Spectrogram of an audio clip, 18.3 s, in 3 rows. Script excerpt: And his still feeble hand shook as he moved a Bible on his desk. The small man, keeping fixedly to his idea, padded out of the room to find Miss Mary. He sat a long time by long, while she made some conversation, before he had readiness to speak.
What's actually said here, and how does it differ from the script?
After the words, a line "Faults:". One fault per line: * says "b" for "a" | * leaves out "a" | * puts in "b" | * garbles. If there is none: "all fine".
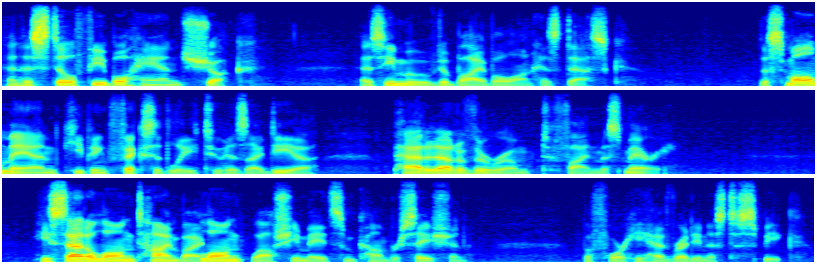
And his still feeble hand shook as he moved a Bible on his desk. The small man, keeping fixedly to his idea, padded out of the room to find Miss Mary. He sat a long time by long, while she made some conversation, before he had readiness to speak.
Faults:
all fine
